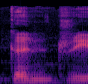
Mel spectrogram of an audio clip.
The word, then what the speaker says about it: coup: पाकिस्तान में जनरल परवेज मुशर्रफ जो है इन्होंने military कूप, COUP, that means military कू, इसको जो प्रोनाउंसिएशन जो करते COUP को, इसको प्रोनाउंसिएशन जो करते कू करते हैं, ठीक है।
